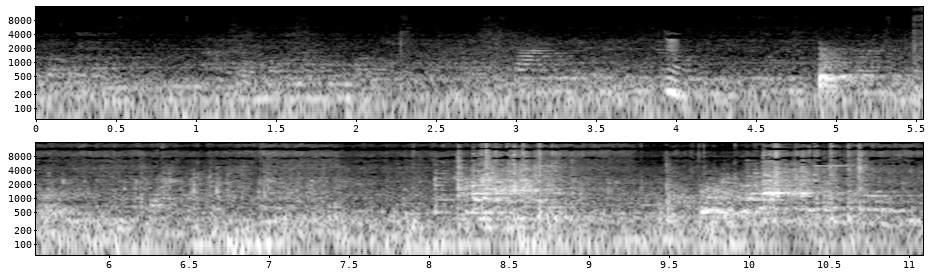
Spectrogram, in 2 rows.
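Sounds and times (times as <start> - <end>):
packing machine running: 5.5 - 11.0
chocolate eggs rattling in feed bowl: 5.8 - 11.0.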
